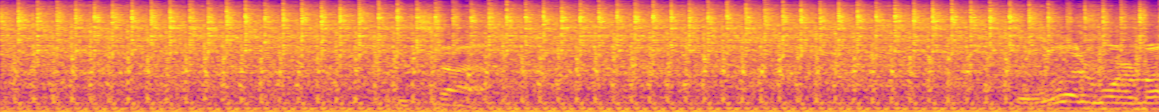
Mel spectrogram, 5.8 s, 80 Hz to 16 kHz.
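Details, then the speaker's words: 2018 Polaris Sportsman ACE 570 single after rebuild following mud flooding, at idle, clutch secondary not moving: steady, even thump, no knocks or misses; sounds healthy, a little moisture remaining. "Actually sounds pretty good. Little bit of moisture still in there. That's good."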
